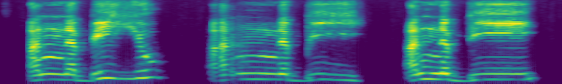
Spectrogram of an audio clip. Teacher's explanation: when the last ya with dhamma will be muted, so there will be 2 ya with sukoon. So you need to remember that, you need to pronounce that ya as well.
